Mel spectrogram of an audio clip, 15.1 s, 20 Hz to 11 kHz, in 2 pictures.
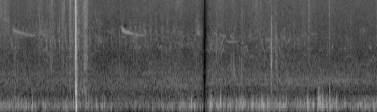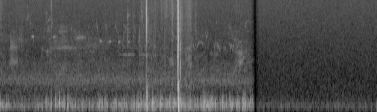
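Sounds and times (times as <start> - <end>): foot kicking football: 0.2 - 2.0, 10.2 - 11.7.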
